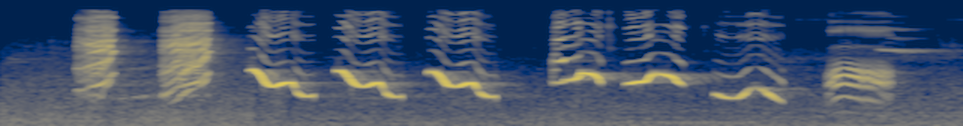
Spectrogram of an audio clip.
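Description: A black-throated laughingthrush sings loud, varied phrases: two harsh rasping notes, then a string of rich looping whistles, each about half a second, ending in a chattery burst.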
